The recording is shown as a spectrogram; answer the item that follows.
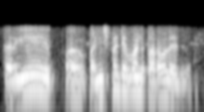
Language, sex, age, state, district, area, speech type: Telugu, male, 30-45, Andhra Pradesh, Vizianagaram, rural, conversation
